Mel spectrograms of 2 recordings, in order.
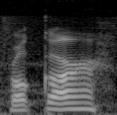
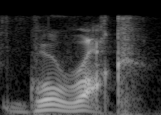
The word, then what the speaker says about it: Gor Rok: Was it Crockar? I think was it Rockagar? It is Gor Rock. You know, I I I said it wrong both times.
